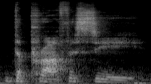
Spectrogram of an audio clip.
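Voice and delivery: low, slow, seductive voice from nowhere; dark sexy disembodied voice. Acted. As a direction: purr it from the shadows. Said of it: "this dark and sexy disembodied voice".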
